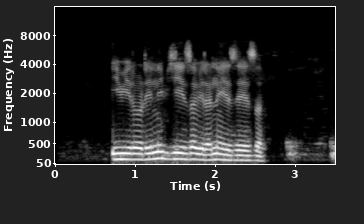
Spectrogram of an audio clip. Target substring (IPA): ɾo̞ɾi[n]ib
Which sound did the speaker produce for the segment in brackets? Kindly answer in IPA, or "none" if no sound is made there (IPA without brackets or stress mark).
n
